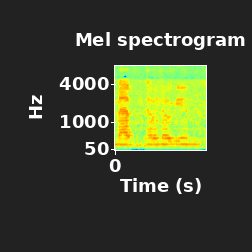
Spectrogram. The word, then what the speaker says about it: Mabinogion: Mabinogion? Some people say Mabinogion. I say Mabinogion.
